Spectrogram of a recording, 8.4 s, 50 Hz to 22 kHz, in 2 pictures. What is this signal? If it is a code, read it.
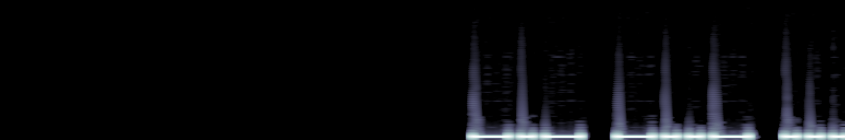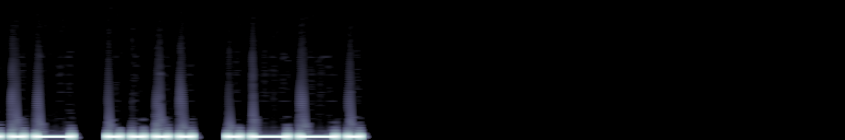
Morse code, heard as a keyed tone, about 19 wpm, 700 Hz. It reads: KX4HP
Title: USA Call Signs - 5 Characters - Repeated 3x - 20wpm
